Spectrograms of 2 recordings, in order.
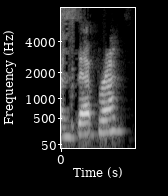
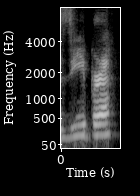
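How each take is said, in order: First: "zebra" with a short e, ZEB-ra; British pronunciation. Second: "zebra" with a long ee, ZEE-bra; American pronunciation. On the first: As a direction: say "zebra" to rhyme with Debra. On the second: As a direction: say "zebra" starting like the letter Z, zee. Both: Shown as a demonstration. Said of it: "instead of zebra".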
